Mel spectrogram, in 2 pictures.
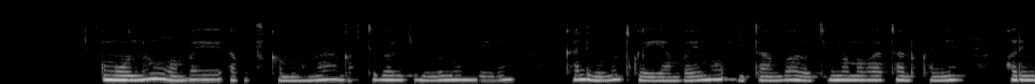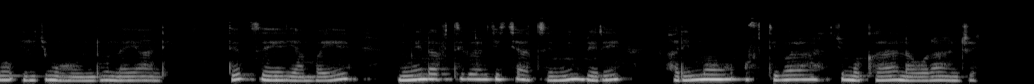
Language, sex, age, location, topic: Kinyarwanda, male, 50+, Huye, health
